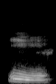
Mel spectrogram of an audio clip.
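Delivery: E said with lips pulled back wide to the sides; lips spread back. Shown as a demonstration. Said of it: "you have to pull your lips back".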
